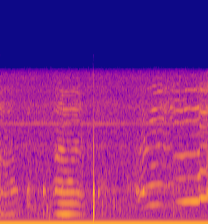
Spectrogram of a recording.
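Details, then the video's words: A humpback whale's song phrases: a low droning moan, a sharp click partway through, then wavering tones that slide upward into higher, whine-like notes against constant underwater hiss. "A little song by a humpback whale"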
